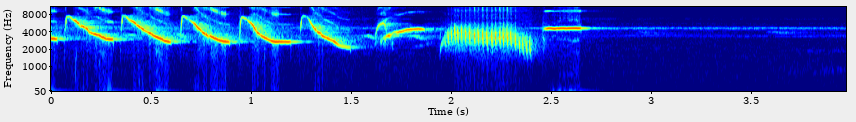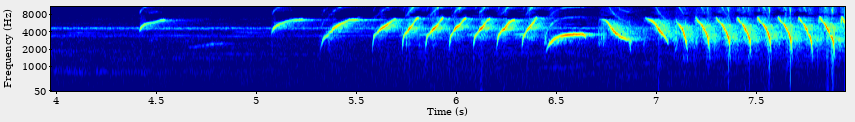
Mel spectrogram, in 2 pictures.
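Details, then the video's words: Canary song used to train young canaries: falling whistled notes and a harsh burst, a near-silent pause with a thin steady tone, then a rapid rolling trill of high repeated syllables. "masteran burung kenari paud"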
